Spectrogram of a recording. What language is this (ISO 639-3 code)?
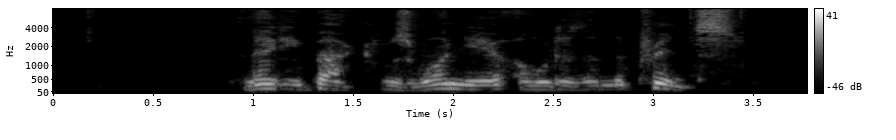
eng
